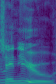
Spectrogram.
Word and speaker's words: Shan Yu: I hope I pronounce this one right. Shan Shan Yu? Is Oh, Shan Yu? Shan Yu.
